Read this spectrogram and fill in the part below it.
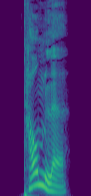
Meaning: inflection of taumeln: 1. first-person singular present 2. first/third-person singular subjunctive I 3. singular imperative
- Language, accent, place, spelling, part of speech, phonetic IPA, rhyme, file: German, Germany, Berlin, taumle, verb, [ˈtaʊ̯mlə], -aʊ̯mlə, De-taumle.ogg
